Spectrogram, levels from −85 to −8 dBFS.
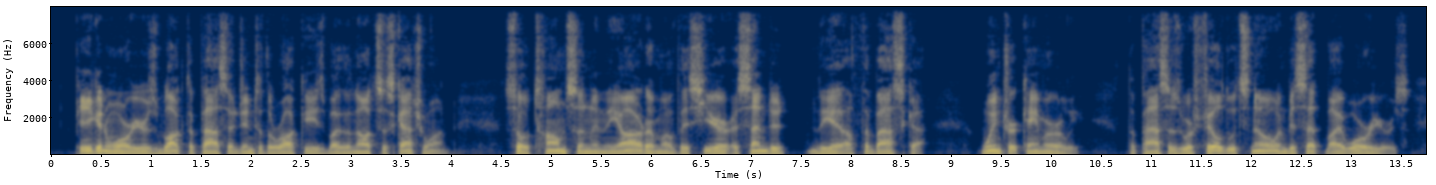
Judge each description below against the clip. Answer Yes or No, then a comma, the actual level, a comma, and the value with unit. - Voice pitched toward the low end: Yes, very low, 95 Hz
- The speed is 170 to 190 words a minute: No, average, 155 wpm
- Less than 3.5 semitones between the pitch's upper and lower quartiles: Yes, average, 2.8 semitones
